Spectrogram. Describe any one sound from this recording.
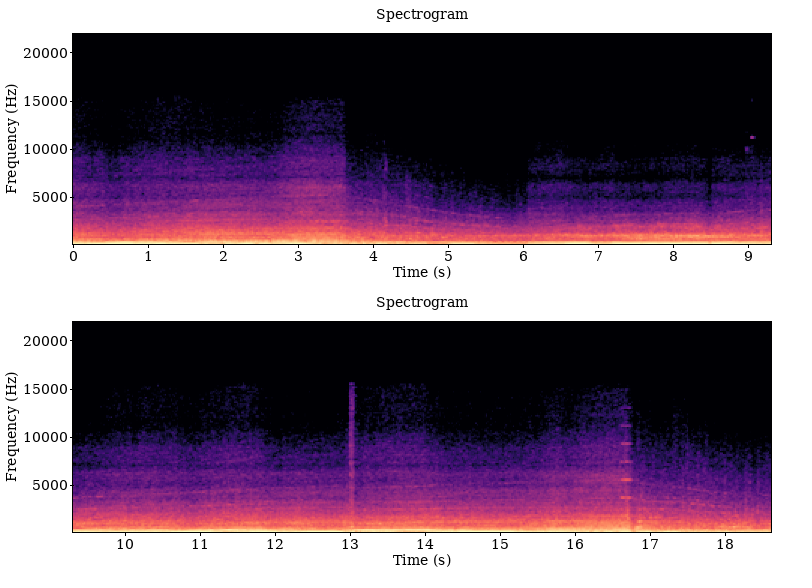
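A racing car engine whines at high revs, dropping in pitch as it slows for a corner and then rising again.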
